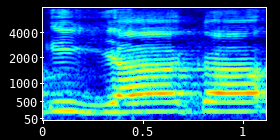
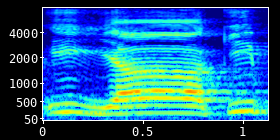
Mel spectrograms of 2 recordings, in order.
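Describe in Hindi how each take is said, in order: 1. यह शब्द 'a' स्वर पर खत्म होता है। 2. यह शब्द 'i' स्वर पर खत्म होता है। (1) "काफ है इसके ऊपर ज़बर है" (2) "ज़ेर पढ़ दें तो ये गलत है"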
